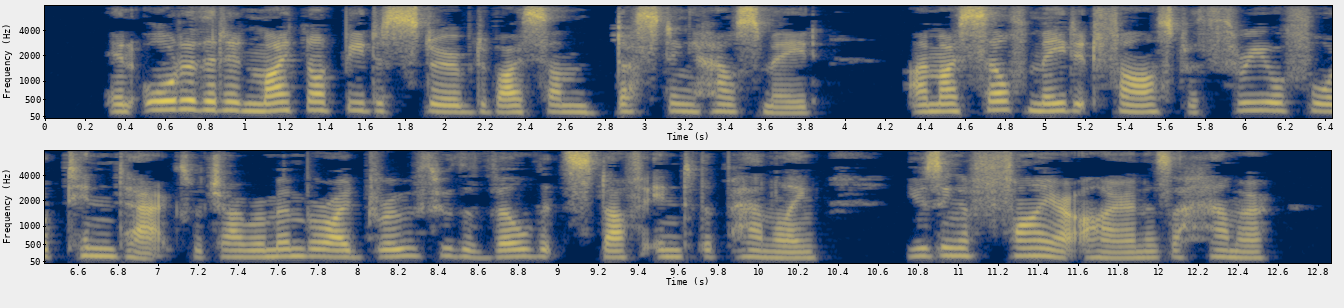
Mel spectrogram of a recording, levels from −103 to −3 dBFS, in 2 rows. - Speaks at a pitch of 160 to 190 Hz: Yes, medium, 185 Hz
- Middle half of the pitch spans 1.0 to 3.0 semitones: Yes, average, 2.7 semitones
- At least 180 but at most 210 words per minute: Yes, average, 190 wpm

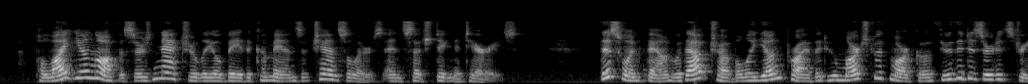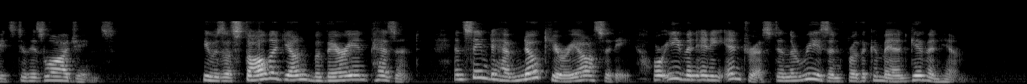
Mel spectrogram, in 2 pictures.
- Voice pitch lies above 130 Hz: Yes, medium, 185 Hz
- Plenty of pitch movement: Yes, wide, 5.9 semitones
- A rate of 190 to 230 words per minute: No, average, 165 wpm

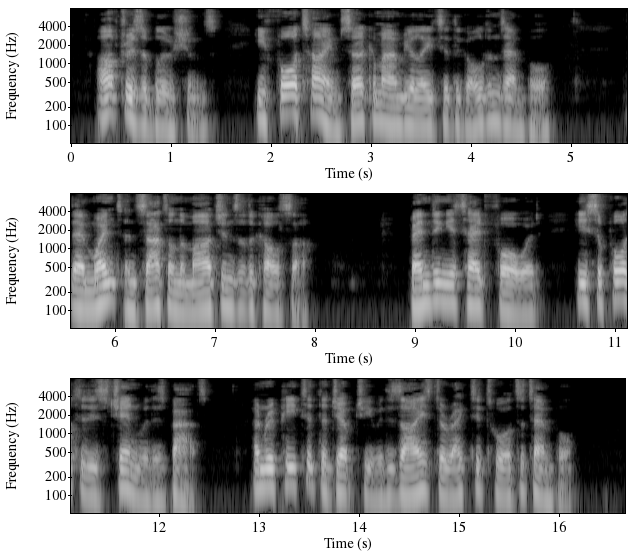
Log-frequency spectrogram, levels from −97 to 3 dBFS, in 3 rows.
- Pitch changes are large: Yes, wide, 5.9 semitones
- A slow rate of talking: No, average, 155 wpm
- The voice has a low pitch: Yes, low, 105 Hz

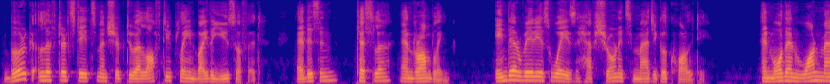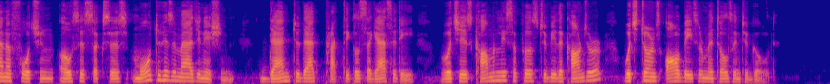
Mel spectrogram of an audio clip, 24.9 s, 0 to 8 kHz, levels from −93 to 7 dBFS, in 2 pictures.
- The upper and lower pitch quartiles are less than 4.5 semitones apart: Yes, average, 3.5 semitones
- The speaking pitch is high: No, low, 120 Hz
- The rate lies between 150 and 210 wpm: No, average, 140 wpm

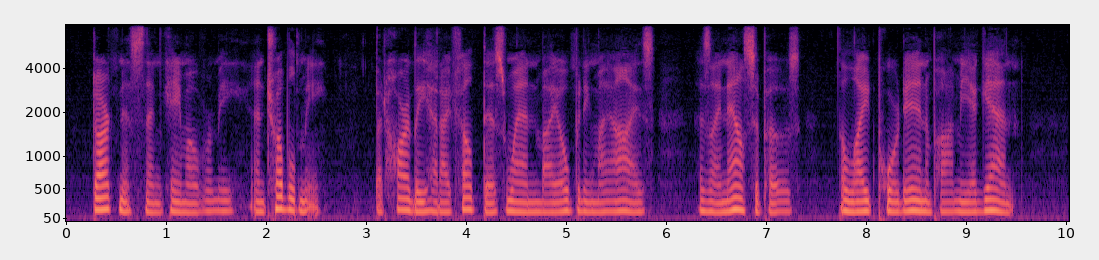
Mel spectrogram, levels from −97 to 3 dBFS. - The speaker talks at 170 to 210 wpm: Yes, average, 180 wpm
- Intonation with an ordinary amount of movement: No, narrow, 1.6 semitones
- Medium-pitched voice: Yes, medium, 155 Hz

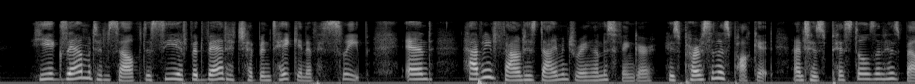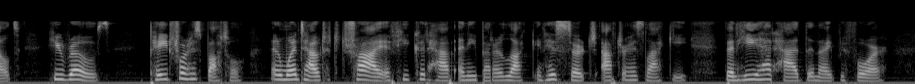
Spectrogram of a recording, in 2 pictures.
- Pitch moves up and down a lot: No, average, 4.5 semitones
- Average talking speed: No, fast, 210 wpm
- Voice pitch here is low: No, high, 210 Hz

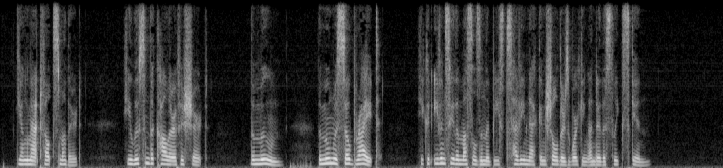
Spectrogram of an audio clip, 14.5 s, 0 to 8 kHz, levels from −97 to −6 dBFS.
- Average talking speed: Yes, average, 145 wpm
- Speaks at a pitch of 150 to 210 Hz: Yes, high, 190 Hz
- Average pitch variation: Yes, average, 3.3 semitones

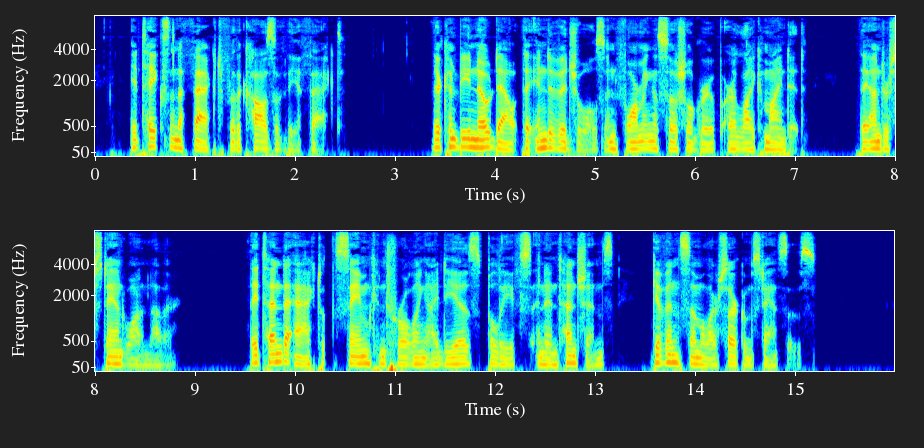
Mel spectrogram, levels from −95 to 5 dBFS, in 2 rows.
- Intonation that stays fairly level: No, average, 3.0 semitones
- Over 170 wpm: No, average, 165 wpm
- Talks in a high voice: No, low, 100 Hz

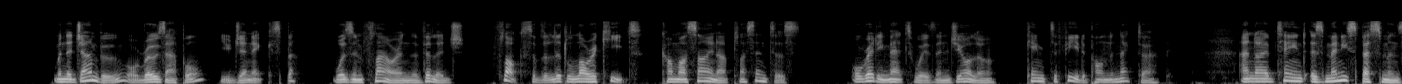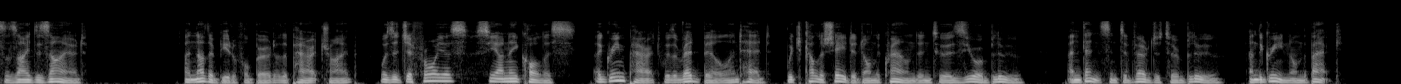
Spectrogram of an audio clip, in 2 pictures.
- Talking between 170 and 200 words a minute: Yes, average, 175 wpm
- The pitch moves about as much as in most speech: No, wide, 5.7 semitones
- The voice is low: Yes, low, 110 Hz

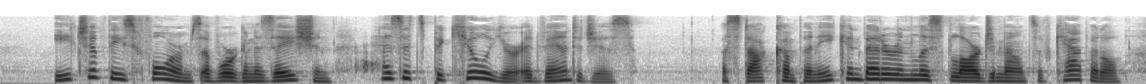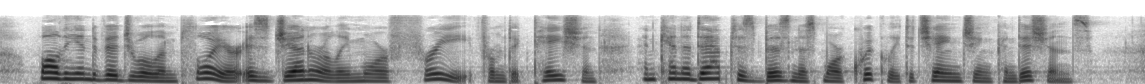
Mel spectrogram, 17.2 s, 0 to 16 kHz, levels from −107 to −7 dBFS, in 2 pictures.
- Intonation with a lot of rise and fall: Yes, wide, 6.8 semitones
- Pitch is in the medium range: Yes, medium, 170 Hz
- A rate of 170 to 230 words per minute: No, average, 140 wpm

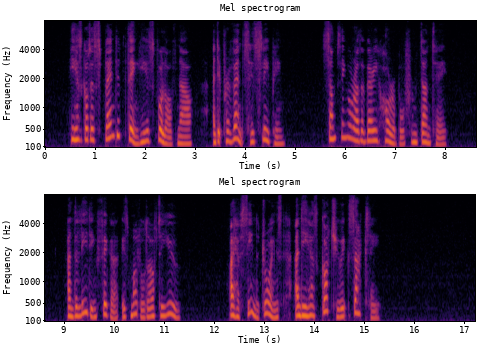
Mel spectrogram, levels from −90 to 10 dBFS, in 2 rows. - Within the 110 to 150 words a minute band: Yes, average, 145 wpm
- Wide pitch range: Yes, wide, 5.7 semitones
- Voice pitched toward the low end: No, high, 210 Hz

